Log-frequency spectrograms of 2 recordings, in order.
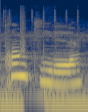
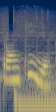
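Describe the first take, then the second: First: The ending is pronounced with an l sound. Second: The ending is pronounced with a y sound. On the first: The speaker calls it right. "Tapi ini pengecualian. Dia dibaca tranquille" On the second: The speaker calls it wrong. "Harusnya tranquille kan"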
